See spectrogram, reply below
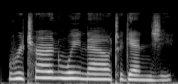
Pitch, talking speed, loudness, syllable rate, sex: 245 Hz, 170 wpm, -13 LUFS, 4.4 syllables/s, female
